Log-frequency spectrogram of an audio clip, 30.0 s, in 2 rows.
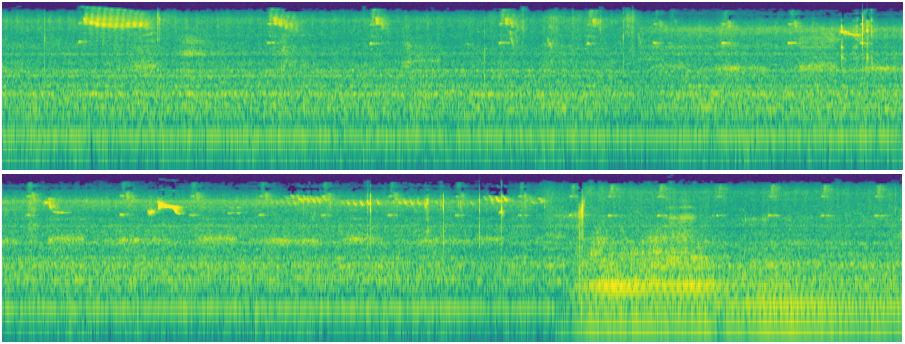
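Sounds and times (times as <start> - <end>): steady low hum: 0.0 - 30.0
birds chirping: 0.7 - 30.0
loud low rumble: 24.3 - 29.2.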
